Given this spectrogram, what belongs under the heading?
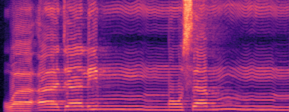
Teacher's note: cara berhentinya mim yang fathain menjadi fathah. Dengungkan dulu. Kemudian kita panjangkan dua ketukan karena ini merupakan mad iwad.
